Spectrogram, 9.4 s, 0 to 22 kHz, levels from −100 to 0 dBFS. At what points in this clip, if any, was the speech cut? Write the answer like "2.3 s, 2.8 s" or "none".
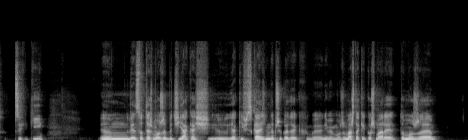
none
